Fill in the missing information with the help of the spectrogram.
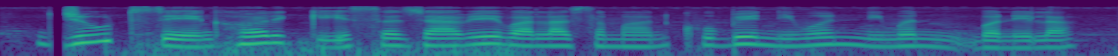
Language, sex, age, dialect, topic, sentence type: Bhojpuri, female, 25-30, Southern / Standard, agriculture, statement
